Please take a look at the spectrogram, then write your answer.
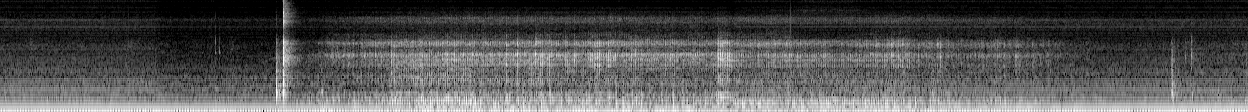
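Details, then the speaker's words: Previously jammed air-cooler fan motor, after repair, running on a test connection: steady low mains hum with no grinding or labouring. It turns in the correct direction for the fan, so the power wire stays where it is. "तो ध्यान दीजिए इस motor पर, ये सही दिशा में घूम रहा है।"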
